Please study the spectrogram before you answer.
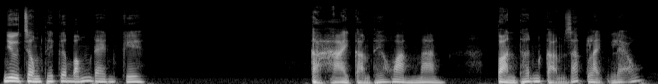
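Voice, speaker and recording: A man narrating a horror audiobook in an expressive, dramatic way. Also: lowish voice, measured pace.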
